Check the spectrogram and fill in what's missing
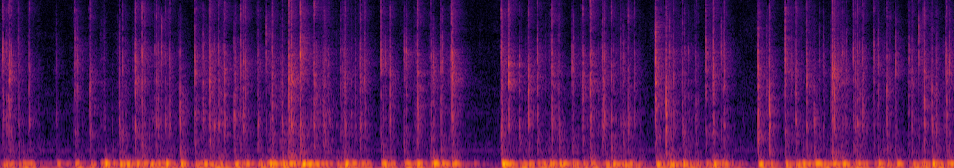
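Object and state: Plastic computer keyboard.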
